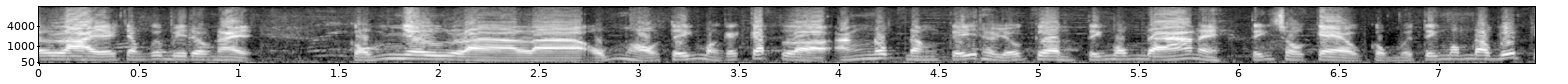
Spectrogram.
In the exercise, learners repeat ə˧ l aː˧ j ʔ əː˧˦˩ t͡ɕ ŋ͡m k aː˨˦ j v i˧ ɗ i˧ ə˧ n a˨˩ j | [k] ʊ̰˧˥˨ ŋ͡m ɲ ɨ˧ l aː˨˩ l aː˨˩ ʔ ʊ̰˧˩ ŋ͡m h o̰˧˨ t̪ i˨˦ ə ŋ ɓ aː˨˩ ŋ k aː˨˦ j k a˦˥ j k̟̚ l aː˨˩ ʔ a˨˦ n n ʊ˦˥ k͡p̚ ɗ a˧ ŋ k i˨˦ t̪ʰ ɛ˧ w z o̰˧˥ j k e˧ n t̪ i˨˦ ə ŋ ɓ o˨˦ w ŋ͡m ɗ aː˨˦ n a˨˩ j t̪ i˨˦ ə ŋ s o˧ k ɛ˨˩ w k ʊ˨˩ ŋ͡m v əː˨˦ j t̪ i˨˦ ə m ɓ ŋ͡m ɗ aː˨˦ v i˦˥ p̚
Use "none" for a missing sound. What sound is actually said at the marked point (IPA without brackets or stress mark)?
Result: k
